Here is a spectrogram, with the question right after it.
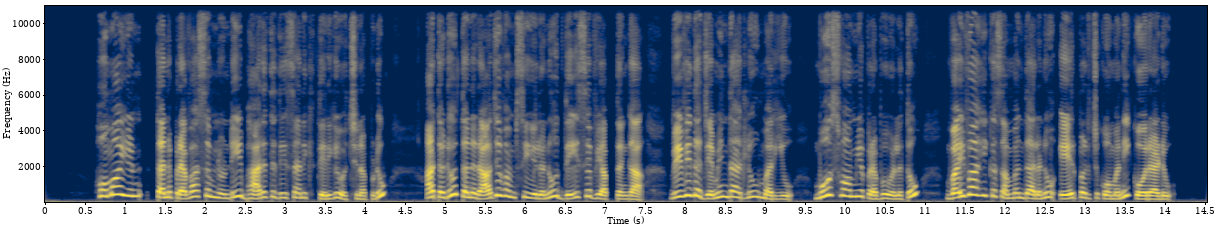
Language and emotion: Telugu, neutral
